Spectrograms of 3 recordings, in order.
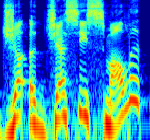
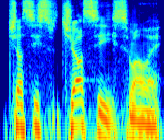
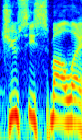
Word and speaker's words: Jussie Smollett: And by the way, I think we all say his name wrong because of Dave Chappelle. Is it Jesse Smollett? Jussie Smollett. Is it Smollett? Or I feel like Dave Chappelle was like Juicy Smollett, and we just all repeat Dave Chappelle.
